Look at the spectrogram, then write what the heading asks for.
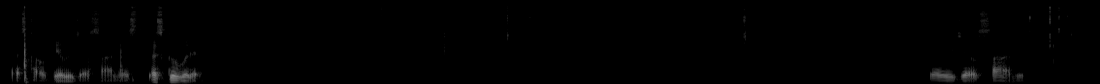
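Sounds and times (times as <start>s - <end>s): computer keyboard typing: 4.4s - 5.4s, 10.3s - 10.8s.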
